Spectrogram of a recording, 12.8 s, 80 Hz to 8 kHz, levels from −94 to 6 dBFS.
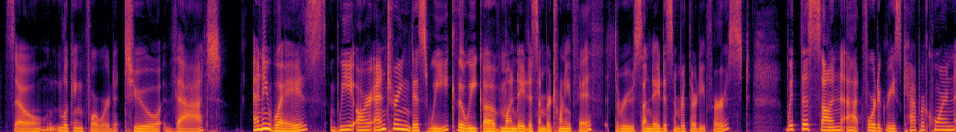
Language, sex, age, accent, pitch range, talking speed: English, female, 30-49, American, 150-200 Hz, 130 wpm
